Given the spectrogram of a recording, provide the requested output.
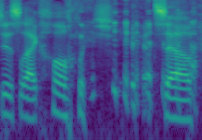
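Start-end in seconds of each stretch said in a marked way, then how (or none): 0.6-1.9 stunned swear. Retold or imitated. Coach stunned seeing record shooting.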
